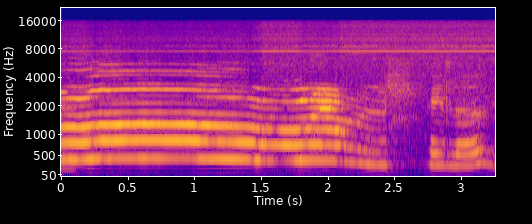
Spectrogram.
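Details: Indoors, the female Siberian Husky Mishka 'talks' an 'I love you' in reply to her owner: a long sustained howl-like tone over two seconds, sagging at its end, then a short rising second note after a pause.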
